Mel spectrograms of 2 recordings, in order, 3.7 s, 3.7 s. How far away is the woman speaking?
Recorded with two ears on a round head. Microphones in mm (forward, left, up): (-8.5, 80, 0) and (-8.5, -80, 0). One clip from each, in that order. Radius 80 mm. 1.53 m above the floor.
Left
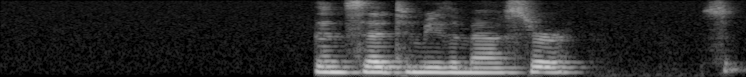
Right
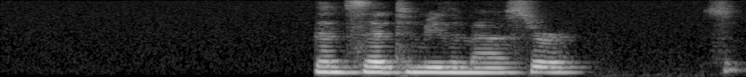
About 1.1 m.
